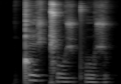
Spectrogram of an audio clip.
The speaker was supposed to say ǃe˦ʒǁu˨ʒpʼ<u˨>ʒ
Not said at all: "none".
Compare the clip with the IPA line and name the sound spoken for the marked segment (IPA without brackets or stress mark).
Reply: u˨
